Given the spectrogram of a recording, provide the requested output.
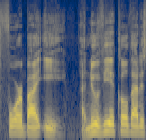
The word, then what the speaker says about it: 4xe: introducing the jeep wrangler a 4xe or it's pronounced for by e a new vehicle that is designed to provide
